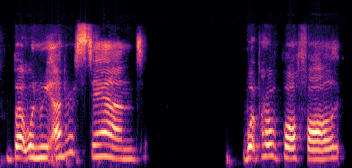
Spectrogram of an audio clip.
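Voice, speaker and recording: A woman's voice: high-pitched, steady tone, a little slow, warm tone. A woman hosting a medical podcast conversation, speaking earnestly and emphatically, often posing rhetorical questions. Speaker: podcast host and former travel nurse.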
